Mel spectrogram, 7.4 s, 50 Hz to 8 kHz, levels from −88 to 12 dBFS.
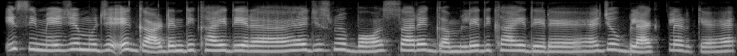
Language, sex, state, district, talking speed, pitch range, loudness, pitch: Hindi, female, Punjab, Fazilka, 180 wpm, 230-275 Hz, -17 LUFS, 260 Hz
